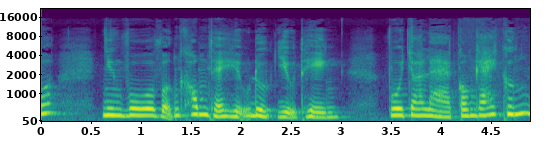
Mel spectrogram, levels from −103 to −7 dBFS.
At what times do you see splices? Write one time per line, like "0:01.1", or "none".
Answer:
none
